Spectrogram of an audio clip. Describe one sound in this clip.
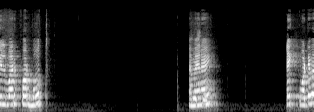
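A woman speaks calmly and clearly into a close microphone, in short phrases with pauses.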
